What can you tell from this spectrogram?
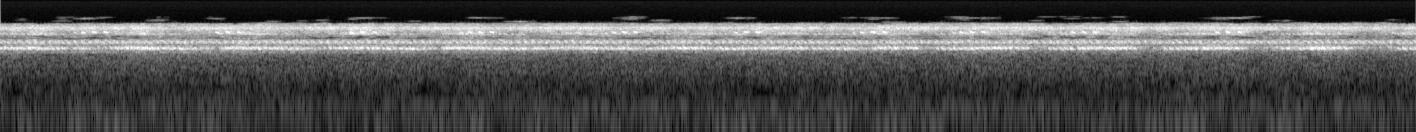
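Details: Crickets chirping at night in a natural setting with wind, a dense high-pitched pulsing chorus, steady trills repeating almost twice per second over a soft low rumble.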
